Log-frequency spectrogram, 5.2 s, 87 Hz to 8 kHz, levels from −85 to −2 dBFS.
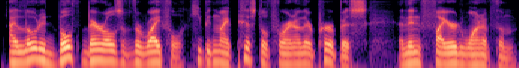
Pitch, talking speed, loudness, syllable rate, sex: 125 Hz, 220 wpm, -19 LUFS, 6.4 syllables/s, male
